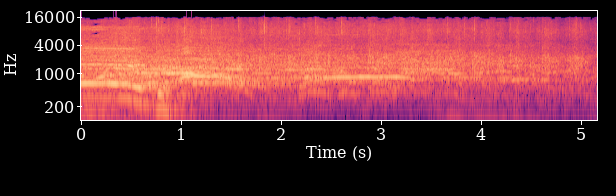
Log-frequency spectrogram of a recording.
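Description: Audience applause for the Mr. Charming winner at a Mister International pageant, a loud burst of clapping and crowd noise that settles to steady applause, with a voice over it at the start.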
